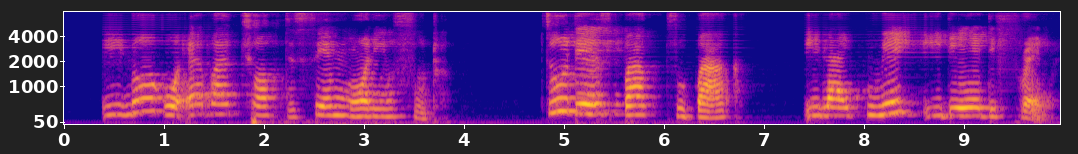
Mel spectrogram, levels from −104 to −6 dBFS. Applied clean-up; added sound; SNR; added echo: neural mask model DeepFilterNet 3.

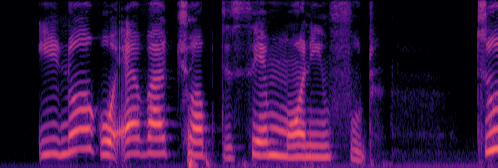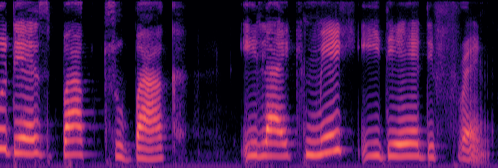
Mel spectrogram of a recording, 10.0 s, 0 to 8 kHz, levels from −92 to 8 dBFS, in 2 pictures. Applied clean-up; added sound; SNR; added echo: none; none; none; none.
